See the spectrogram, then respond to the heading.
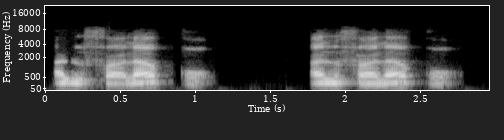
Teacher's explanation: yaitu bab qalqalah ya, memantul.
